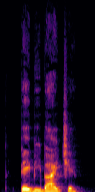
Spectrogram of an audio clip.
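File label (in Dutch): "pebibyteje", Dutch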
